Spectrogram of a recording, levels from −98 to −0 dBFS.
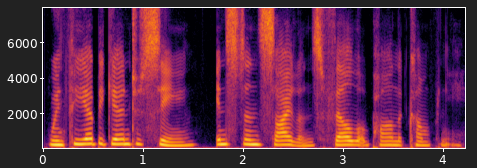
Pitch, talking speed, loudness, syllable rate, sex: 230 Hz, 155 wpm, -17 LUFS, 4.5 syllables/s, female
